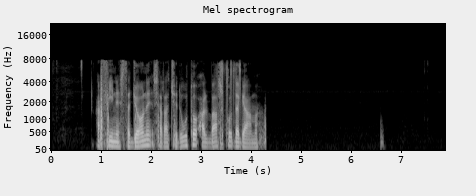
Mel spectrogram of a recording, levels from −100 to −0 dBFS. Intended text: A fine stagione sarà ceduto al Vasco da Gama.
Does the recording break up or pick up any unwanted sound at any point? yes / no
no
